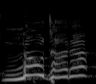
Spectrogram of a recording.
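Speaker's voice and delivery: put-on high, insistent toddler voice; mock tantrum squeal; defiant child. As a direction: mimic a small kid defying his father. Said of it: "he goes even more crazy".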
